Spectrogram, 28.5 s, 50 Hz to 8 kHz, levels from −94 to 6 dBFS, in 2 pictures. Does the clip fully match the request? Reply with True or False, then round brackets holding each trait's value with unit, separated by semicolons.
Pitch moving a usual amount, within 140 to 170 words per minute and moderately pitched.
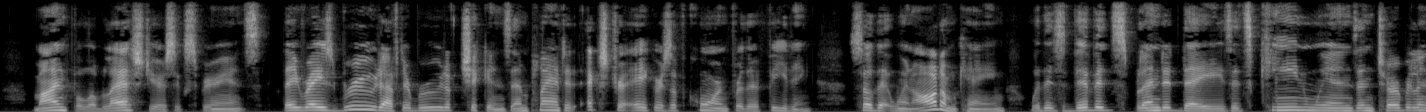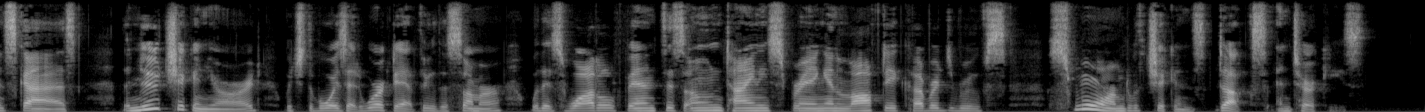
True (3.6 semitones; 145 wpm; 175 Hz)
